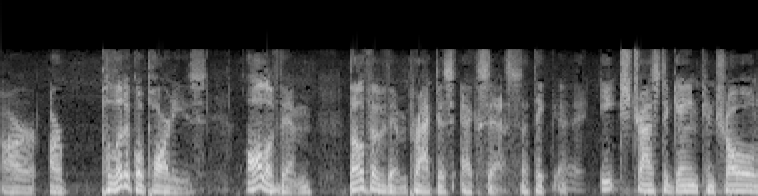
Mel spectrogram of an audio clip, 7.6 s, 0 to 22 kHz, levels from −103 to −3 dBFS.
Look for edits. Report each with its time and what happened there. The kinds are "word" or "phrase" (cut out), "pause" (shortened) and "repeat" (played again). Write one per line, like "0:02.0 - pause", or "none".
none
